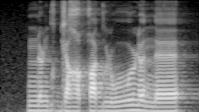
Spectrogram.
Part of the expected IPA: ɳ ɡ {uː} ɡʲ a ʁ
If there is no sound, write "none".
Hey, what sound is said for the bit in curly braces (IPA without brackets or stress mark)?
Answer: u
